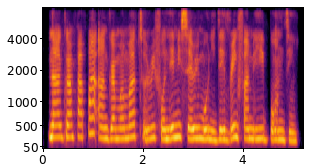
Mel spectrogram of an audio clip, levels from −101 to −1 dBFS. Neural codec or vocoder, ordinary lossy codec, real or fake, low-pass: codec, 24 kHz, 0.9 kbps, WavTokenizer, small release; none; fake; 7.2 kHz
